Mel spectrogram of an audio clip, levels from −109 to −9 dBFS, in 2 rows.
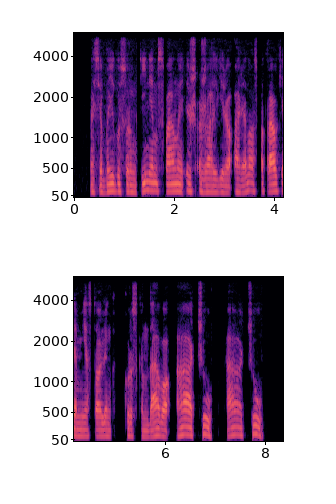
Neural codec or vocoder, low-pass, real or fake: none; 5.4 kHz; real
